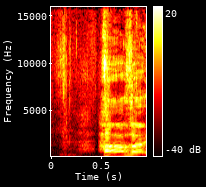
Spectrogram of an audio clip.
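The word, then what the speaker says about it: هذا: Hada is pronounced as it were written with an alif.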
